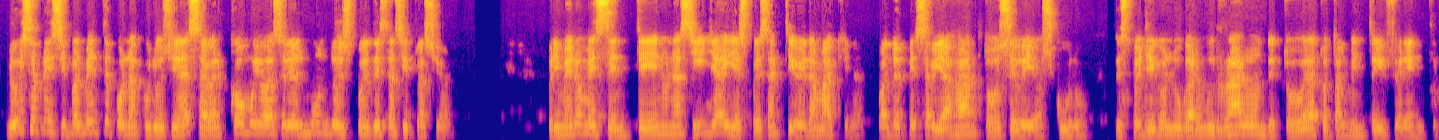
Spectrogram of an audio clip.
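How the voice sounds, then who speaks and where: Patient male teacher stressing words slowly. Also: a little high. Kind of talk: online class explanation.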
